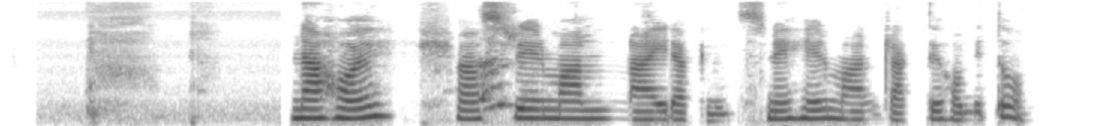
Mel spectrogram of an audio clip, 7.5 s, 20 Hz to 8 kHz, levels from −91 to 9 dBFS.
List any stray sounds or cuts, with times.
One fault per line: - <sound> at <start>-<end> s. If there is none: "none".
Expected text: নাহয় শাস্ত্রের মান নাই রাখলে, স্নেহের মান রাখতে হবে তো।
- cough at 0.4-1.5 s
